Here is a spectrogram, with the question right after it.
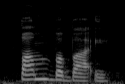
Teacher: ang N ng pang ay nagiging M ayon sa kasunod na tunog. Kapag nagsisimula sa panlaping pang o sing at sinusundan ng salita na nagsisimula sa P o B ay napapalitan ng M.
